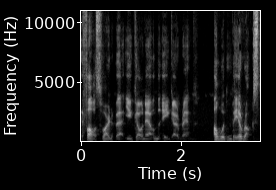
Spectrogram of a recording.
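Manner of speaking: soft put-on British rock-star accent. Retelling a conversation, the speaker quotes the other man in a British accent. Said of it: "That's my British accent".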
